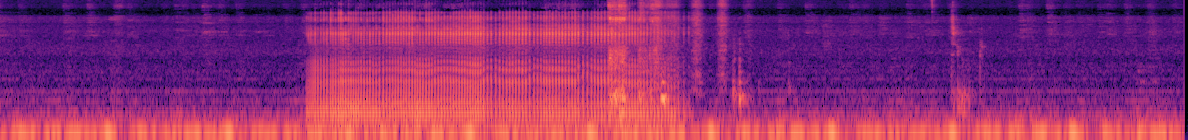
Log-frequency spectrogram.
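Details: Sleeping King Charles Terrier giving one long, loud, buzzy snore of about four seconds with a wavering rattling tone, followed by quieter breathing and a few soft clicks in a small room.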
